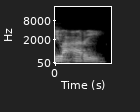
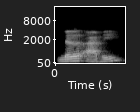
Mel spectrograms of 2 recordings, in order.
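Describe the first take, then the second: First: The first vowel is a short a. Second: The first vowel is a short e. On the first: The speaker calls it right. "Jadi menjadi la Ari" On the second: The speaker calls it wrong. "itu tidak boleh"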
